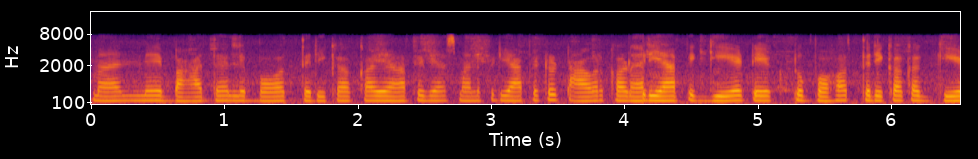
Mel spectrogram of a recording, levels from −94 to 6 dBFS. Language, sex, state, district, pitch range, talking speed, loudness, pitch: Hindi, female, Bihar, Kishanganj, 190-200 Hz, 275 wpm, -17 LUFS, 195 Hz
